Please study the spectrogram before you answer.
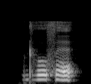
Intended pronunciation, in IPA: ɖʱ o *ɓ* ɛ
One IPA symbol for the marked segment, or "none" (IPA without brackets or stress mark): f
